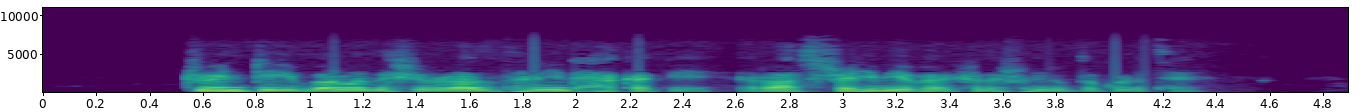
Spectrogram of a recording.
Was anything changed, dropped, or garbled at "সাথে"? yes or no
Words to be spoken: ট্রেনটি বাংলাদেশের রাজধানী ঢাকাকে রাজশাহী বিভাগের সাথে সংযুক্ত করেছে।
no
